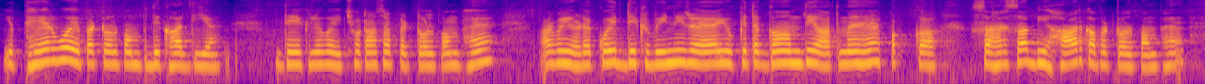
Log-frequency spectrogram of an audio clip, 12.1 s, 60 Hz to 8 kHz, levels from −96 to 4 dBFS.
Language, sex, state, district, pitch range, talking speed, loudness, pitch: Hindi, female, Bihar, Saharsa, 185-210 Hz, 180 wpm, -17 LUFS, 195 Hz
